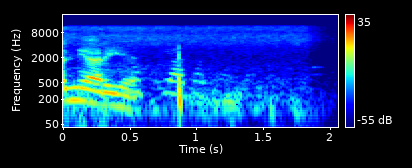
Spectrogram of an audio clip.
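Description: A participant's microphone line on an online call carrying a steady hiss of line noise, with a few words at the start and a single click about a second in; the hiss cuts off suddenly near the end as the line drops.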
